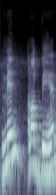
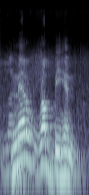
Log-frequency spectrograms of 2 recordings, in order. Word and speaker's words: من ربهم: وأما النون في الراء في نحو من ربهم تقلب النون راء. إذن من ربهم تصبح من ربهم من ربهم. ثم تضغم الراء في الراء وعندها يصير النطق براء مفتوحة مشددة بعد اللام بعد الميم من ربهم من ربهم.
